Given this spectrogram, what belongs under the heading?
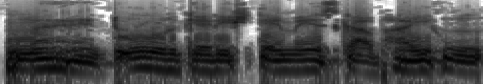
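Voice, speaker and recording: A man's voice: medium pitch, little pitch movement, slow pace, background noise, lightly acted. A man voicing a shape-shifting snake who is a protective, commanding adoptive brother in a cartoon folk tale. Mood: reassuring.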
